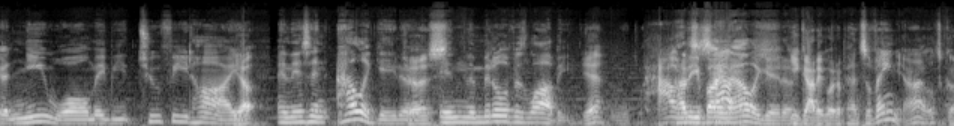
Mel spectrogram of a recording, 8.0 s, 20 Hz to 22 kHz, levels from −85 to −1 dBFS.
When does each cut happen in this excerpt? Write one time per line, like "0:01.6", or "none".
0:02.2
0:05.1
